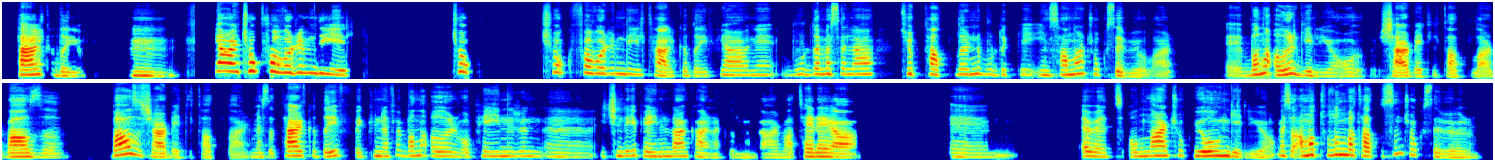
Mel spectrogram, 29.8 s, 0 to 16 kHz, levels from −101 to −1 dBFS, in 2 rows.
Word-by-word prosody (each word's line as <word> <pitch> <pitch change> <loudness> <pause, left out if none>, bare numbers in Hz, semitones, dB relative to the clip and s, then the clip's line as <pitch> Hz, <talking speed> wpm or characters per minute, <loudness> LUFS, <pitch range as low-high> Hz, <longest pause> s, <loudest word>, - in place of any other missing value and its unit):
Tel 230 +2 +10
kadayıf, 180 -6 -9 0.5
hıı, 180 -4 -2 0.5
yani, 390 -2 +9
çok 400 +1 +4
favorim 325 -5 +3
değil. 235 -7 -1 1.0
Çok 370 -2 -1 0.7
çok 345 -1 -7
favorim 285 -5 -1
değil 235 -2 -9
tel 180 -4 +1
kadayıf, 180 -1 -14
yani, 215 0 -5
burada, 235 +3 -6
mesela, 255 0 -3 0.3
Türk 265 -1 -5
tatlılarını 245 +1 -2
buradaki 230 0 -14
insanlar 225 +5 -2
çok 250 -3 -16
seviyorlar. 150 -6 -9 0.5
Eee, 180 +1 -13
bana 250 +7 +4
ağır 225 +2 +2
geliyor 170 -8 -7
o 170 +1 -14
şerbetli 155 -2 +2
tatlılar. 145 +1 -9
Bazı, 175 -3 +3 0.5
bazı 270 +2 +6
şerbetli 165 -4 -2
tatlılar, 140 -2 -15
mesela, 170 -1 -14
tel 220 +6 +7
kadayıf 210 +1 -5
ve 185 0 -12
künefe, 215 +3 -8
bana 225 +2 -4
ağır. 210 -2 -5
O, 180 0 -13
peynirin, 210 +1 -8
eee, 175 -2 -15
içindeki 215 +4 -7
peynirden 205 0 -2
kaynaklanıyor 150 -6 -10
galiba. 150 0 -12
Tereyağı, 180 -5 +1 1.0
emm, 170 -2 -13 0.9
evet, 190 -3 -3
onlar 215 +4 +2
çok 230 0 -14
yoğun 220 +1 +5
geliyor. 155 - -9
Mesela 230 -1 -4
ama 260 +4 +5
tulumba 265 +1 +2
tatlısını 215 - -2
çok 265 -5 -12
seviyorum, 150 -2 -10
210 Hz, 120 wpm, -23 LUFS, 175-245 Hz, 1.0 s, Tel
